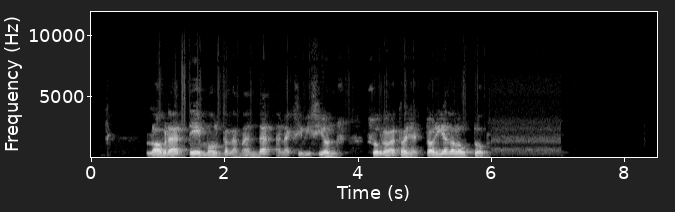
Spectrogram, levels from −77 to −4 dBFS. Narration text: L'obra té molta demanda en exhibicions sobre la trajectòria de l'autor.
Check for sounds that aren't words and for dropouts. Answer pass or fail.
pass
